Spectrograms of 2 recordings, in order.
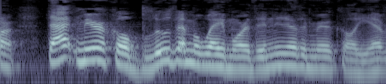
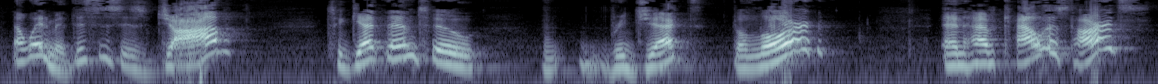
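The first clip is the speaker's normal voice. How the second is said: raised, questioning pitch, slowing with each phrase; mock disbelief; 4 semitones higher, 5 dB louder than usual. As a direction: play the incredulous objector, each question rising. Voices a baffled objection to scripture.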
